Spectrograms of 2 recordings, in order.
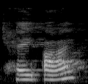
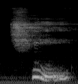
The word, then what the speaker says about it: ki: not saying this right in japanese it's ki and in chinese it's chi and for those of you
